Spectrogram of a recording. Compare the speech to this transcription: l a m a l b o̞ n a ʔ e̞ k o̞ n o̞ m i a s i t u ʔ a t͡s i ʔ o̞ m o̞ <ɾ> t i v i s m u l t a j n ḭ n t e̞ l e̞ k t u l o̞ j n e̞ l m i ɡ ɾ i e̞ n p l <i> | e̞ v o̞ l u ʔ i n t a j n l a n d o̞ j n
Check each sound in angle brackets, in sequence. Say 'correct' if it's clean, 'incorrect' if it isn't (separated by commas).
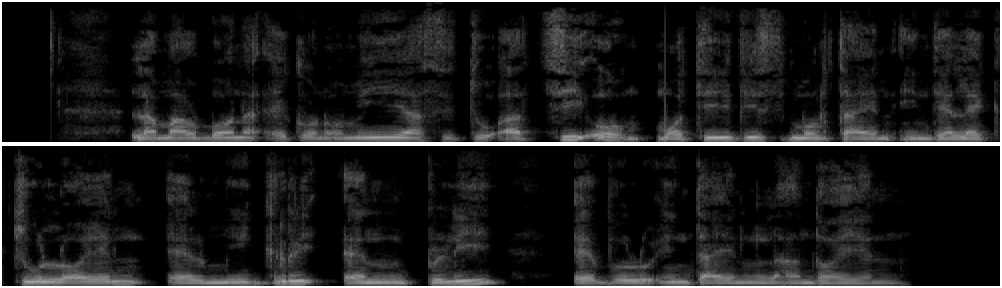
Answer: incorrect, correct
